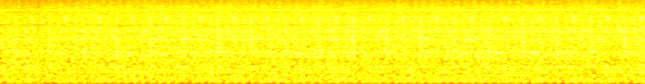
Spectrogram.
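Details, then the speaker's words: Car with oil found at the bottom mark after a sudden fault on the parkway: light, fairly regular tapping about three a second over a steady idle, growing louder. Ticking at idle from oil starvation damage, possibly a lifter. "it's getting louder you hear that tap tap tap tap tap tap tap tap"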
